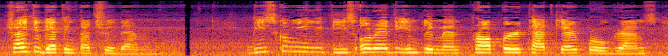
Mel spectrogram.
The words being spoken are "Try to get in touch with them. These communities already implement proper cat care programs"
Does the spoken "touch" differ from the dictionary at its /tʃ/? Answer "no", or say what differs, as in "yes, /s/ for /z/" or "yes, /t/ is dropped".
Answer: no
